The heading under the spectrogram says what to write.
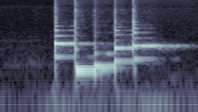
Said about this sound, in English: Well, the weird thing is, like, I'm way in the Google universe. I have a, like, Google Fi phone. And that was actually somebody calling me on my actual phone.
